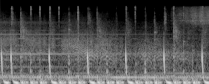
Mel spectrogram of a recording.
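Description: Dark psytrance at 157 bpm: a kick drum on every beat with a rolling bassline between, sharp percussive clicks above, and a steady held drone.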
